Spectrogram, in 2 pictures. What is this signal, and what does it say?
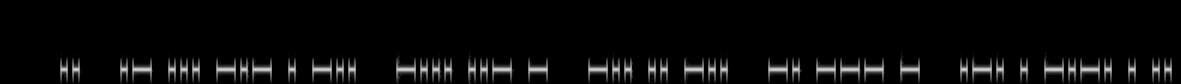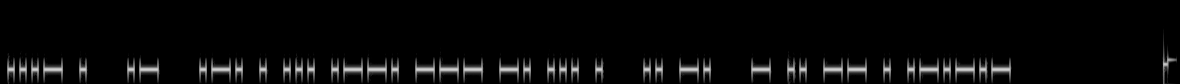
Morse code, heard as a keyed tone, about 21 wpm, 700 Hz. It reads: I ASKED BUT DID NOT RECEIVE A RESPONSE IN TIME.
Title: Sentences with 8-Word Phrases - Spoken Beginning - 20wpm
